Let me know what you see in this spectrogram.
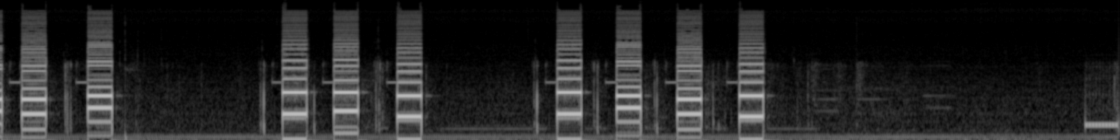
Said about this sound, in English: Whoop, if we can dial a phone. Here we go. Is your phone about to ring at home?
